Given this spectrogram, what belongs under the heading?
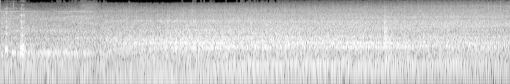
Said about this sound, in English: And then a white and green truck here to our right is loading propane and butane mix. And that actually is exported to Canada, I'm ashamed to admit.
